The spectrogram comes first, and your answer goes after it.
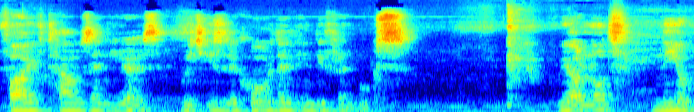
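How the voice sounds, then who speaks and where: A man with a Persian accent at a very slow pace, long, frequent pauses, audible room echo and noticeable background noise. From Iran. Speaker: Iranian cleric or diplomat speaking at a memorial gathering. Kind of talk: speech at a condolence meeting. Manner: halting.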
